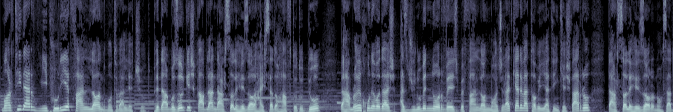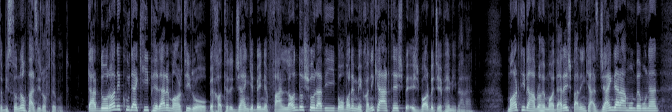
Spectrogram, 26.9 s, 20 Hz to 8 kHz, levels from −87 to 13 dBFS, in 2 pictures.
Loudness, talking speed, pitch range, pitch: -15 LUFS, 145 wpm, 105-160 Hz, 130 Hz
